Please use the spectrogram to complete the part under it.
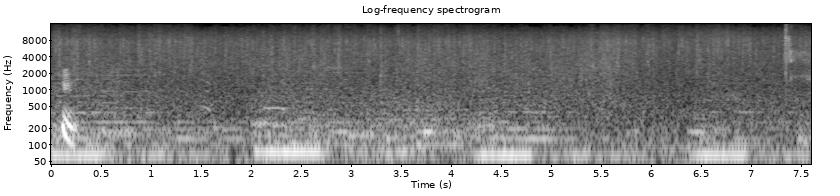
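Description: Steady rain falls in the Valheim game world, a constant hiss spread across the whole clip with a few soft low rumbles swelling and fading underneath.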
